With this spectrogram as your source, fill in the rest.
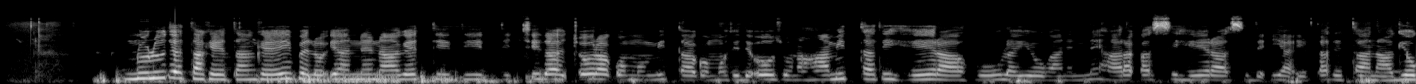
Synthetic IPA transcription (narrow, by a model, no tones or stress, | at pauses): nʊlʊt̪ʼɛt̪ːɐke̞ːt̪ːɐŋkeːhɪpːɛlɔʔɪjɐnːɛnaːɡɛt̪ːiːd̪ɪd̪ɪt͡ʃʼːɪd̪ɐt͡ʃʼɔɾɐkʼɔmːɔmɪt̪ːaːkʼɔmːɔt̪ɪd̪ɛʔo̞ːsɔnɐɦɐmɪt̪ːɐt̪ɪhe̞ːɾaːhuːlɐjjo̞ːɡaːnɪnːɛhɐɾɐkʼɐsːɪɦe̞ːɾaːsːɪd̪ɛʔɪjaʔɪɾt̪ʼːɐt̪ɛt̪ːaːnaːɡɪjoː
